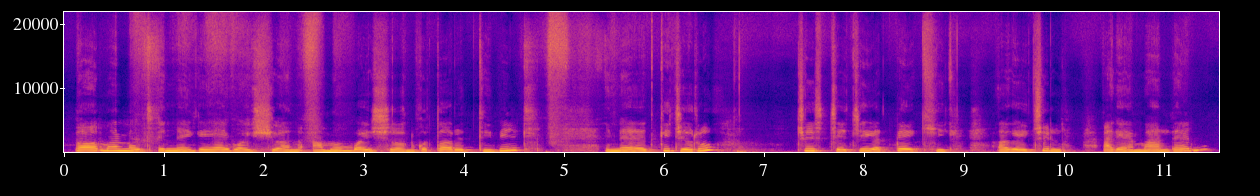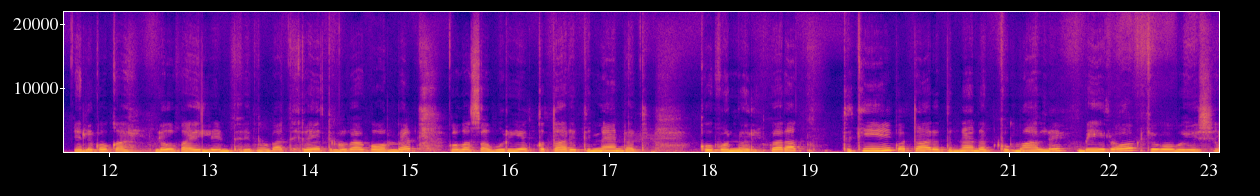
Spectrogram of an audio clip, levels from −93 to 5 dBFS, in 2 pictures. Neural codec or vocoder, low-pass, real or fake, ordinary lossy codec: codec, 44.1 kHz, 7.8 kbps, Pupu-Codec; none; fake; none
